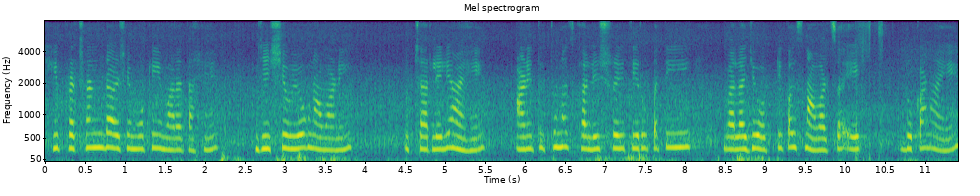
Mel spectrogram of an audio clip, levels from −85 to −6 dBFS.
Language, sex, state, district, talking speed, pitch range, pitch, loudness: Marathi, female, Maharashtra, Chandrapur, 115 wpm, 260-290 Hz, 275 Hz, -17 LUFS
